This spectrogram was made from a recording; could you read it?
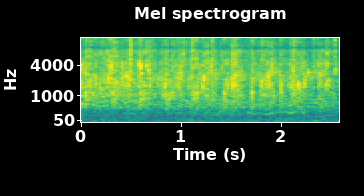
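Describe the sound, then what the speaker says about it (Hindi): Loud, dense applause from a crowd at a mushaira and kavi sammelan poetry recital at JNU, a short burst of vigorous clapping with voices faintly mixed in. "आप सब लोगों के लिए एक बार खुद जोरदार तालियां बजाइए।"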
